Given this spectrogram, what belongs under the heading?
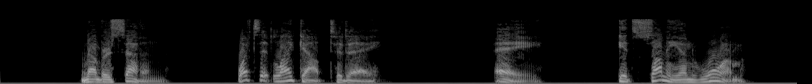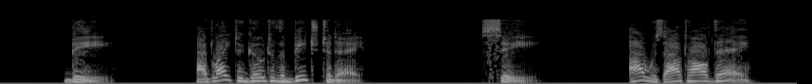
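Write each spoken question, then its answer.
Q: What's it like out today?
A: A: It's sunny and warm.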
